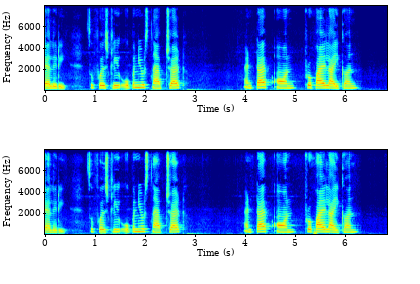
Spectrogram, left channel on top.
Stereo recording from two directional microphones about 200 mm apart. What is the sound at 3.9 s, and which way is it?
Speech, 5° left (ahead or behind).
